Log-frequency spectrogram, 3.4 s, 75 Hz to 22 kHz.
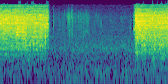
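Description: Two long, loud hissing bursts of spray cleaner on the front brakes of a Ford Bronco, E150 or F150 pickup, one at the start and one at the end, with a quiet gap between.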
